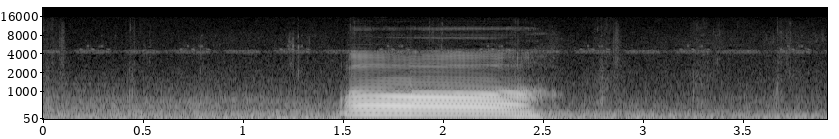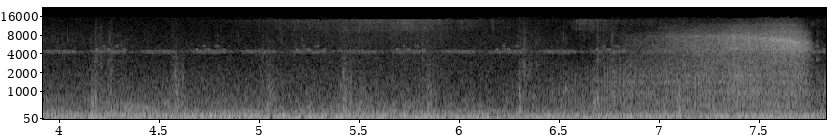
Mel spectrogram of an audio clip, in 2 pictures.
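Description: Footsteps crunch softly on rough ground.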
